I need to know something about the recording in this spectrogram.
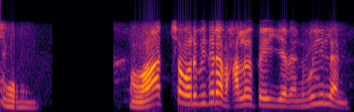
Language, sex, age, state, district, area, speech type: Bengali, male, 18-30, West Bengal, Howrah, urban, conversation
